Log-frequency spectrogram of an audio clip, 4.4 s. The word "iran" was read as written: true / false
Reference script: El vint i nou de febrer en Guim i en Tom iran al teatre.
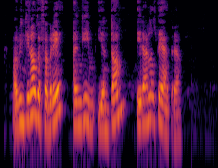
true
